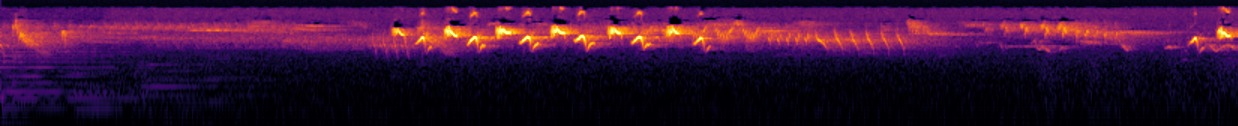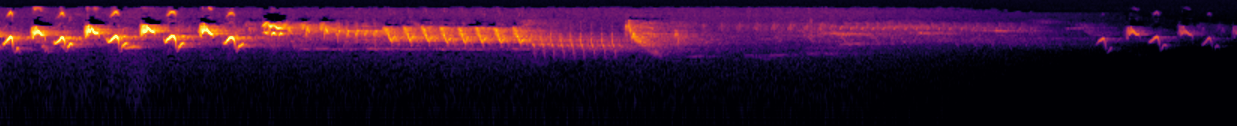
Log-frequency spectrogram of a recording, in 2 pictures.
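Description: A songbird singing in woodland: two loud phrases of rapid, high, repeated notes, then a softer trill that fades away, with a few faint chirps near the end.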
